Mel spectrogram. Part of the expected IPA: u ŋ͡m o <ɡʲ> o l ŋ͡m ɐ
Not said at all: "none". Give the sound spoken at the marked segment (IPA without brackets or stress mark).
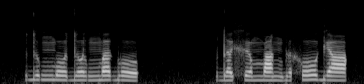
d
